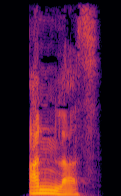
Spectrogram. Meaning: 1. cause, starting, motive, occasion 2. occasion, event, gathering
- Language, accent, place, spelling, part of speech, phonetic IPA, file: German, Germany, Berlin, Anlass, noun, [ˈʔanlas], De-Anlass.ogg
